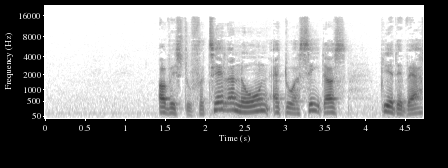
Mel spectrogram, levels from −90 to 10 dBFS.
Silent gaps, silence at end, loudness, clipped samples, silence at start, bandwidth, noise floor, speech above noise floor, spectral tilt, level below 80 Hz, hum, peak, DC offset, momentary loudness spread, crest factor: none; 0 s; -30 LUFS; under 0.1%; 1.4 s; 16 kHz; -68 dBFS; 39 dB; -4 dB/octave; -74 dBFS; none; -10 dBFS; under 0.1%; 7 LU; 20 dB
